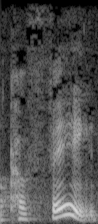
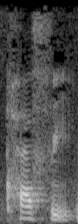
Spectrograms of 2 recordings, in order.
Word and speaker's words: cafe: Okay, 那我们其中还看到 cafe 这个字。Okay, notice this word is not pronounced coffee. 我不知道为什么大家都会把 cafe 念错。 – Because it's a French word, right? – 因为它是个法文字。那它是 coffee, 其实是咖啡，但拼法完全不同，是 C-O-F-F-E-E.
